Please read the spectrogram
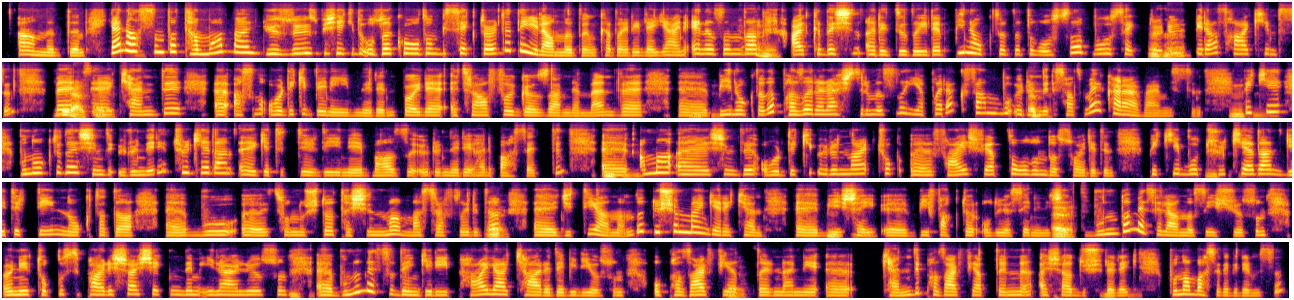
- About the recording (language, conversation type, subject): Turkish, podcast, Kendi işini kurmayı hiç düşündün mü? Neden?
- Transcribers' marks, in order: tapping; other background noise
